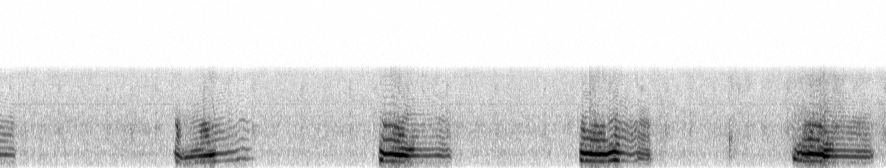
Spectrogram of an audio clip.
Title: Cheeky cat snoring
